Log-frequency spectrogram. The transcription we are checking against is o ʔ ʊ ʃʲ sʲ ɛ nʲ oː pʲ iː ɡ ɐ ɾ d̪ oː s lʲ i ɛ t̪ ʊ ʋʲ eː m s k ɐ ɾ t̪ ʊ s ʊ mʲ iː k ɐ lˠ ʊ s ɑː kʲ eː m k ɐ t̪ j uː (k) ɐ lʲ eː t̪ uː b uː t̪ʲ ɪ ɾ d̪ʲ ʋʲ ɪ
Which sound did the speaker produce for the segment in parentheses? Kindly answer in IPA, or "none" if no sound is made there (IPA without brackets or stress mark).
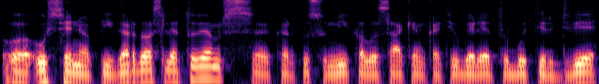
ɡ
